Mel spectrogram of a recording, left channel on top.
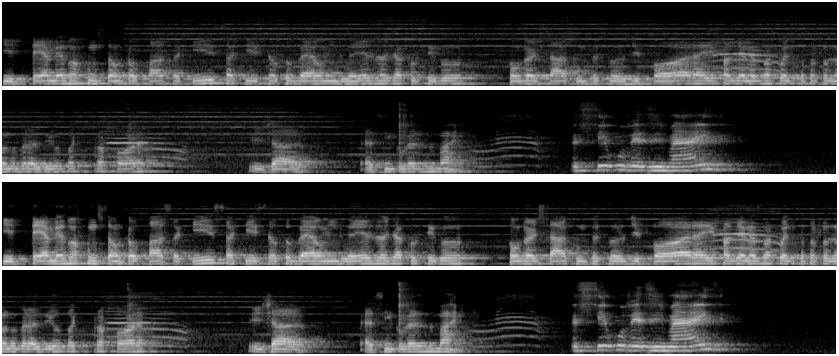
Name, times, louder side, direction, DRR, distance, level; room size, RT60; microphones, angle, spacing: voice 1, 0.0-4.6 5.1-9.8 10.8-11.4 11.9-13.0, right 3 dB, 85° right, 9 dB, 1.3 m, -19 dB
sound 1, 1.1-12.8, left 4 dB, 85° left, 7.8 m, -45 dB
sound 2, 6.7-7.8 9.3-10.2 13.0-13.8, right 2 dB, 15° right, 1.0 m, -32 dB
voice 2, 14.0-15.6, right 3 dB, 35° right, 6 dB, 2.3 m, -20 dB
22.5 x 18.5 x 7.9 m, 0.94 s
head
